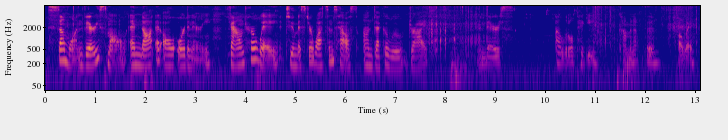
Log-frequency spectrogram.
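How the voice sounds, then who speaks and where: A woman's voice: fairly low pitch, measured pace, gravelly, a little mellow, a little hiss or hum. A woman reading a picture book aloud as a teacher would, expressively, with casual asides to the listeners.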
